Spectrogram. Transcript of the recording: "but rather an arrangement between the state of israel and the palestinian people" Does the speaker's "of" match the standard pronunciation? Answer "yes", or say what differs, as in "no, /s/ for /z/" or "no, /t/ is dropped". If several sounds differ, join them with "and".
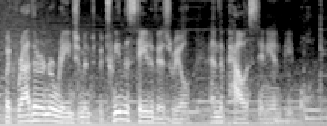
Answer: yes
